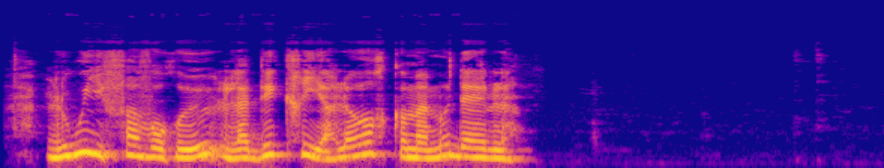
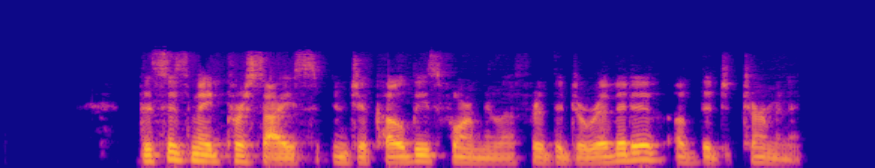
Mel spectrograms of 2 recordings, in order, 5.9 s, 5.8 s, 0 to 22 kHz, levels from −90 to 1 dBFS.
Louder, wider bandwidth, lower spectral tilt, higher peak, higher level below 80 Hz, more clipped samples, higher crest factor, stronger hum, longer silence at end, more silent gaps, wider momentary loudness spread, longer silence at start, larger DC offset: first, -12 LUFS vs -18 LUFS; about the same, 7.6 kHz vs 7.4 kHz; about the same, -6.5 dB/octave vs -5.5 dB/octave; about the same, 0 dBFS vs 0 dBFS; about the same, -54 dBFS vs -52 dBFS; neither; about the same, 14 dB vs 18 dB; neither; first, 2.4 s vs 0.5 s; neither; second, 5 LU vs 12 LU; second, 0.1 s vs 0.95 s; neither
